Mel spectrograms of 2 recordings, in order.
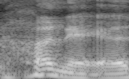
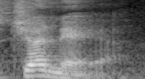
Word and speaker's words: Janaea: It's not Hanea, it's Janea.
